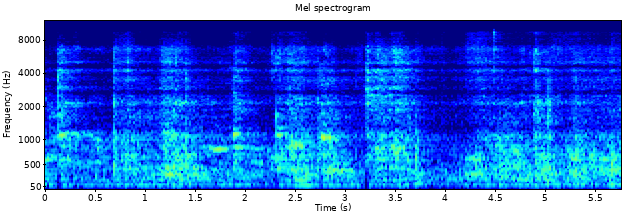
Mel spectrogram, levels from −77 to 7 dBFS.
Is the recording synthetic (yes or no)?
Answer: yes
